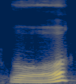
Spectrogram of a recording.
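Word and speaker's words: 五: This is pronounced wu. Now, this tone is what we call a falling, then rising tone.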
